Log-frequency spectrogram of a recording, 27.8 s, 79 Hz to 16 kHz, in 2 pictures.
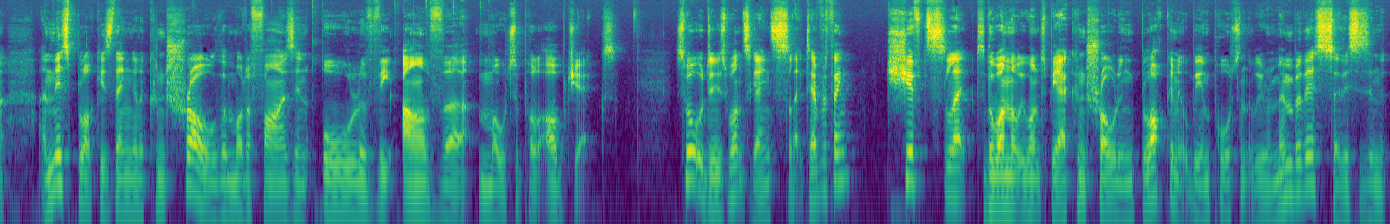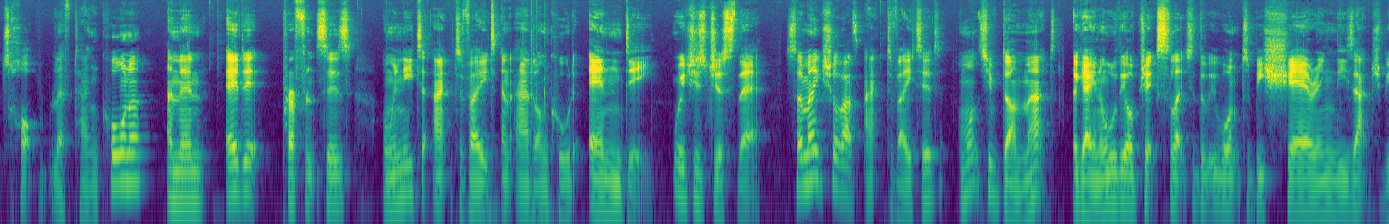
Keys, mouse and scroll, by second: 0.0-0.4 scroll up 1, 0.4 shift+middle click, 1.0-1.8 scroll down 1, 1.9 click, 4.3 double click, 6.8 click, 8.8 click, 10.5 shift+middle click, 11.1-11.6 scroll up 1, 11.7 shift+middle click, 11.8 middle click, 15.8 click, 17.8-20.4 scroll down 1, 22.7 click, 23.4 scroll down 1, 23.7 shift+middle click, 24.2-24.6 scroll down 1, 24.6 shift+middle click, 25.1 click, 26.8-27.7 scroll up 1.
